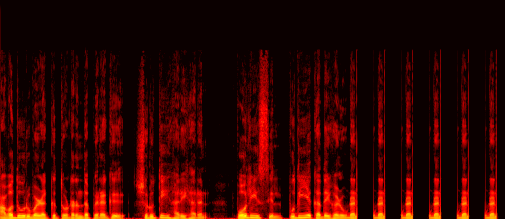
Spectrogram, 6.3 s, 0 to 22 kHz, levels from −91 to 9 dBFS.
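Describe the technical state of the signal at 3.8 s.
At 3.8 s the speech signal is intact, with no dropout, distortion, or other technical fault audible at that point.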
